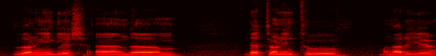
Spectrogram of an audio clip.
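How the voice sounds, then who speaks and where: A man with a German accent speaks at a moderate pace in a very deep, low voice, his intonation flat and monotone, on a very clean recording with a silent background. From Austria, small mountain town. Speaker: med spa co-founder, massage therapist. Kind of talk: interview.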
